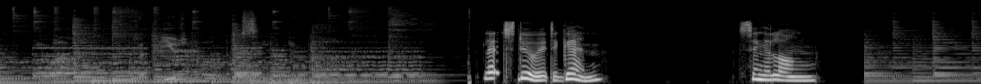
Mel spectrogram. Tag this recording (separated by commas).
Music, Speech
